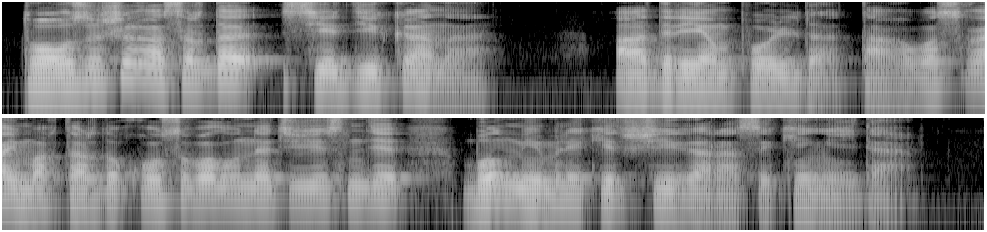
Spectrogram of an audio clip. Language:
Kazakh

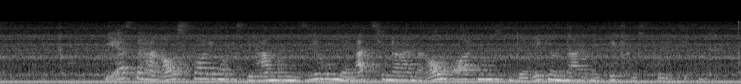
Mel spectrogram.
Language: German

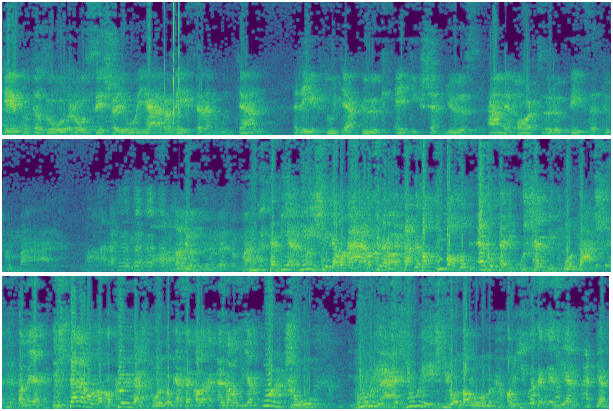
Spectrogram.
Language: Hungarian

